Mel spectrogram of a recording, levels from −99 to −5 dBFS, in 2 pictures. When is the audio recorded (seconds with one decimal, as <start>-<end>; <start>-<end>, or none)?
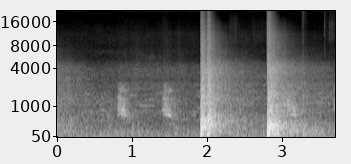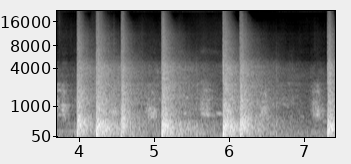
0.4-0.9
